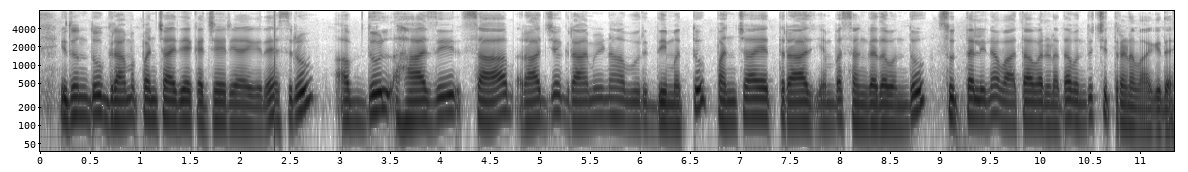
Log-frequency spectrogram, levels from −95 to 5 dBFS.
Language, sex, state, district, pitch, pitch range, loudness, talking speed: Kannada, male, Karnataka, Mysore, 125 Hz, 120-140 Hz, -14 LUFS, 105 wpm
